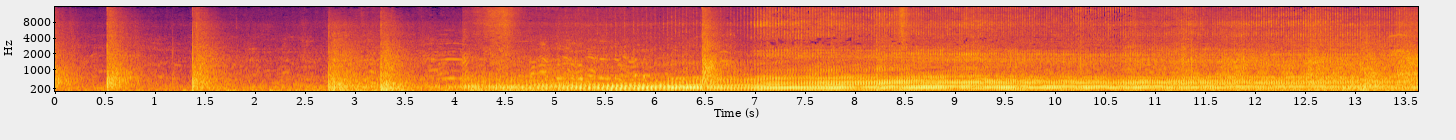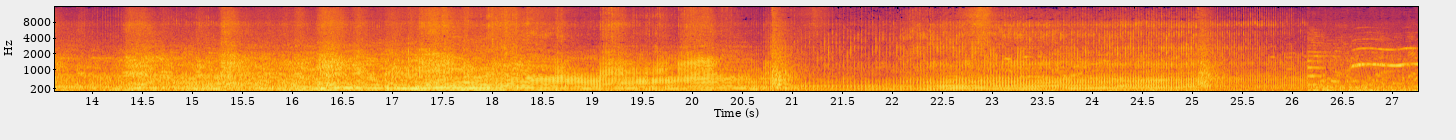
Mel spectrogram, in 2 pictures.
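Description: Firecrackers going off in several sharp bangs. Then a long, loud drone sets in, its pitch wavering rapidly up and down for a while before it fades.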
